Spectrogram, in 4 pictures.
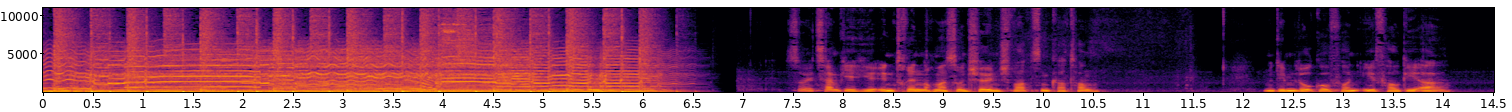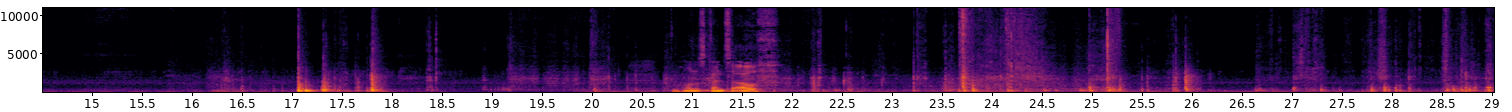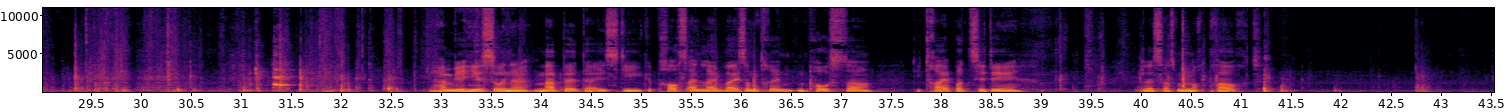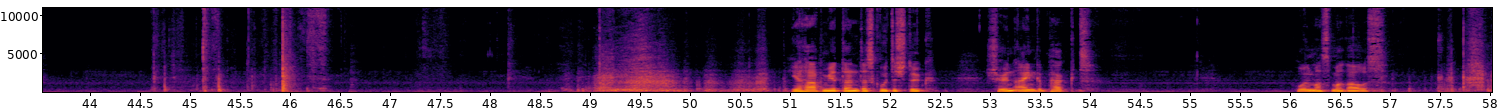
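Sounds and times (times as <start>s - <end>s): cardboard scraping and rustling: 16.2s - 32.9s, 48.7s - 51.0s, 57.4s - 58.0s.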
